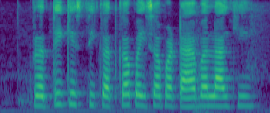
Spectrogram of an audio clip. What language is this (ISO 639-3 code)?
hne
